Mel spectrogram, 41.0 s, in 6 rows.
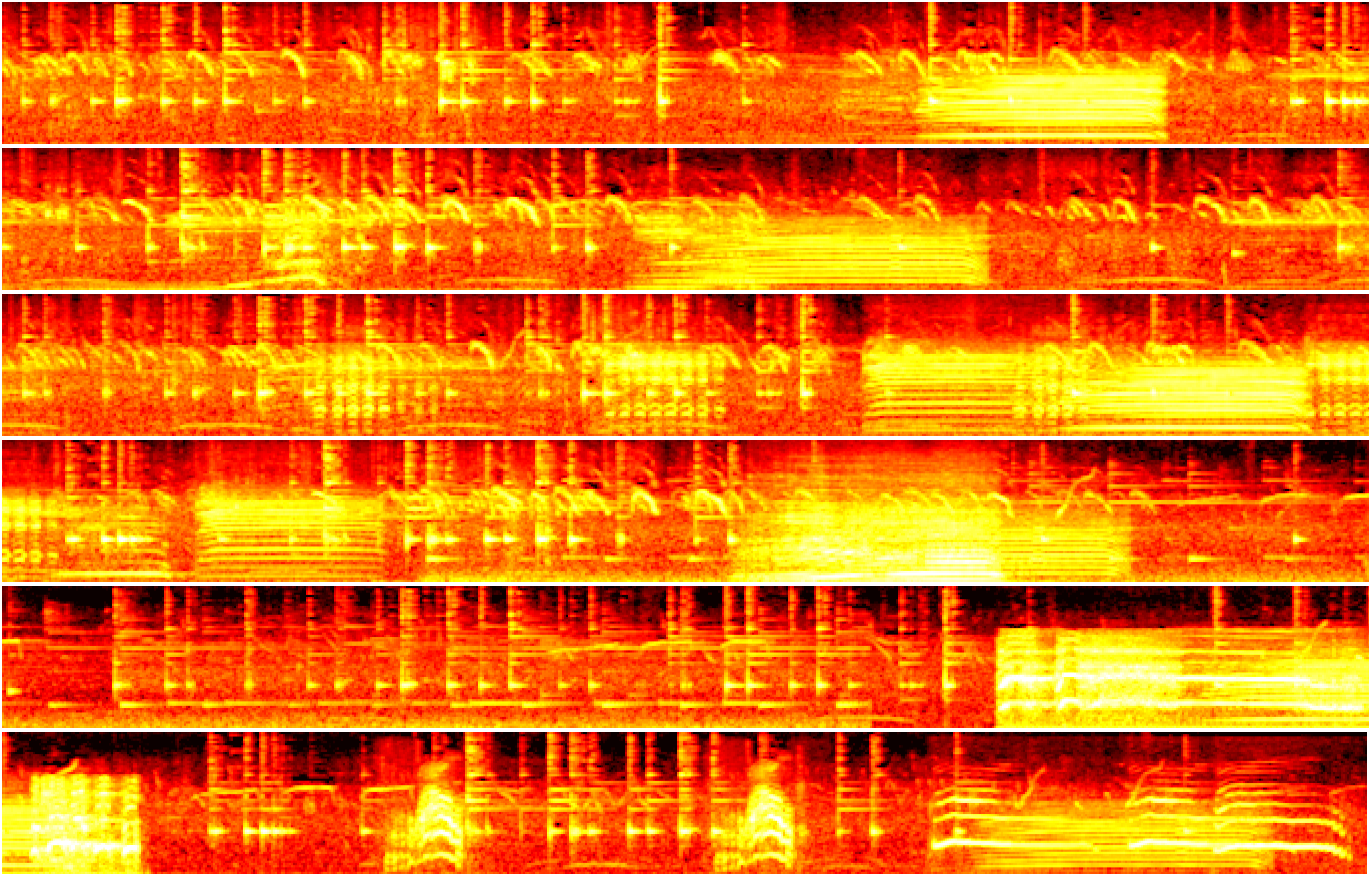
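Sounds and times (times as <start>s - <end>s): goats bleating: 14.9s - 15.9s, 16.6s - 17.3s, 18.0s - 22.6s, 33.2s - 34.9s
rooster crowing loudly: 32.3s - 34.9s.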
